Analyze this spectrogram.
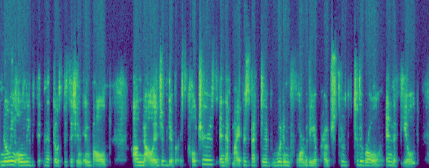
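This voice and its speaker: A woman speaks with a Spanish accent at a moderate pace. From Mexican-American community, US. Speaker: publishing professional, webinar panelist. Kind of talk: webinar talk. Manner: frequent fillers (um, uh), some false starts.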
